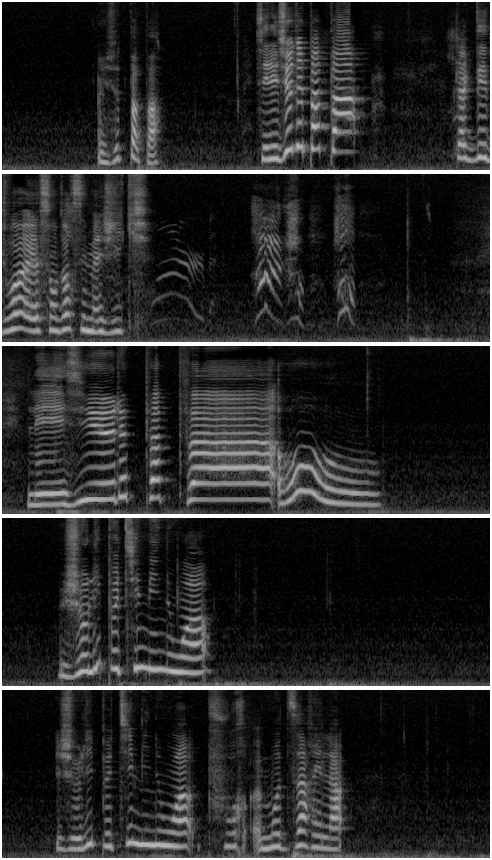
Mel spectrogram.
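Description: A young woman talks with animation close to a microphone, in bursts with pauses.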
